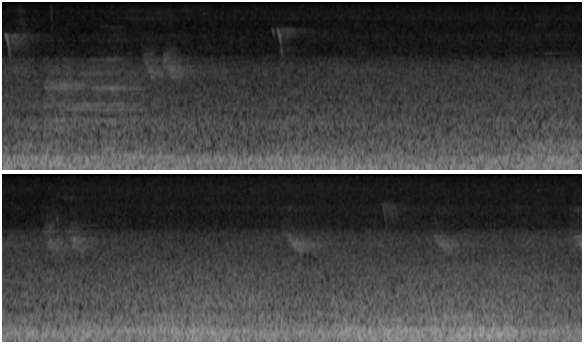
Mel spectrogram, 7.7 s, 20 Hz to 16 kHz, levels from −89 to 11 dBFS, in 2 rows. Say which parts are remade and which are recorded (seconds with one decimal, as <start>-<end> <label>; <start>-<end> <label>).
0.0-4.0 remade; 4.0-5.3 recorded; 5.3-7.7 remade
